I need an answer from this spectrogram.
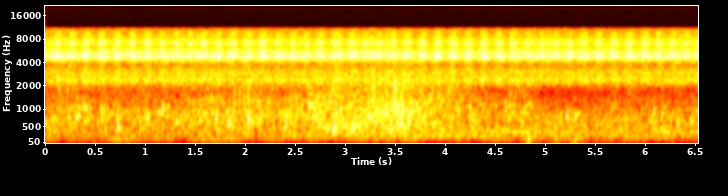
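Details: Chorus of cicadas on Croatia's Badija island: an unbroken high buzzing drone, rapidly pulsed, with gentle sea surf murmuring underneath.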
